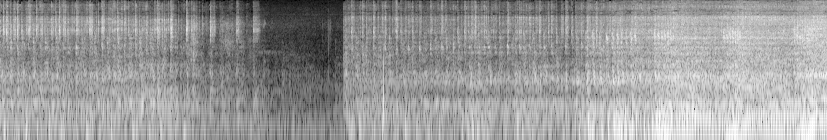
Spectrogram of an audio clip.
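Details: Motorcycle restarted after stalling, then revved; a hard, rhythmic knock of about four per second rises with revs, which the mechanic identifies as connecting-rod noise in a totally worn-out engine.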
